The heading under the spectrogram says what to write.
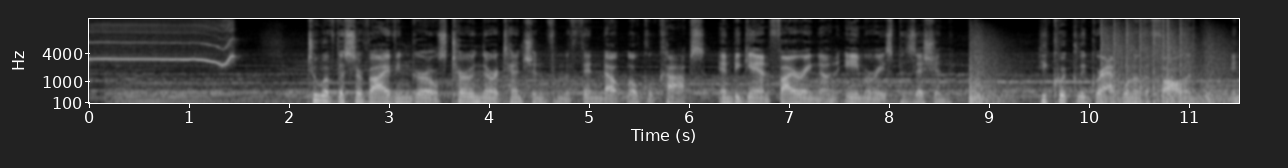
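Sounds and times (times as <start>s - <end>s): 
sharp loud whistle from a person: 0.0s - 1.6s
speech: 2.2s - 8.8s, 9.5s - 11.4s.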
